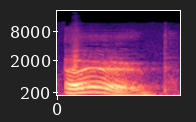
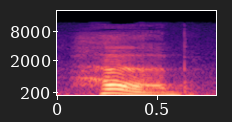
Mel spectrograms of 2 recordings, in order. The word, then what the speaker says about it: herb: Not herb, because that's American. It's herb, but Americans say herb.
